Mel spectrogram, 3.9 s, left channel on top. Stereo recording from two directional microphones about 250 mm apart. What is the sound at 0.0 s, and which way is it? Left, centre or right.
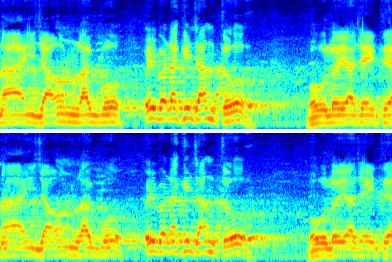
A man's voice, left.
